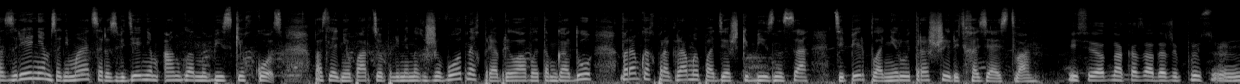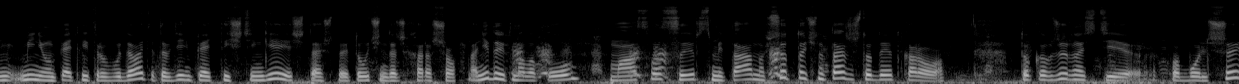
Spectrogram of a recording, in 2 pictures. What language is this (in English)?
Russian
